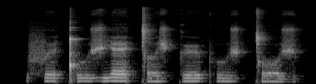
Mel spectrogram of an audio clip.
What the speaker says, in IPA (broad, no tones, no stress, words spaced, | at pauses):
fɘǃʼuʒjɛ ǀɤʒkø pʰuʒǀoʒ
